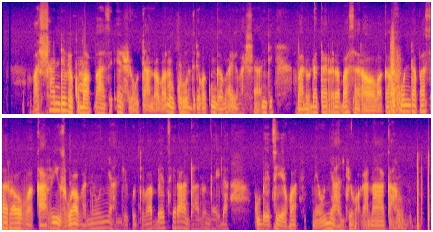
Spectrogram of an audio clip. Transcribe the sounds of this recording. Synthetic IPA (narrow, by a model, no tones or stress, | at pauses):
ʋaʃandiʋekumaɓaziʔe̞ʐe̞̰uta̰no̞̰ʋa̰no̞kurud͡zirirwakuŋɡe̞ʋa̰riʋaʃa̰ndiʋano̞ɗakariraɓasaɾʔa̰wo̞ʋa̰kafundaɓasaɾawo̞ʋakarizwaʋane̞uɲanʐikutiʋaɓe̞t͡se̞ɾaːntʰuano̞̰ŋɡaiɗakuɓe̞t͡serwane̞̰uɲanʐiɦwa̰ka̰naːka̰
